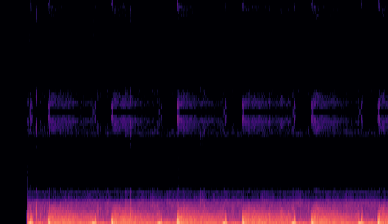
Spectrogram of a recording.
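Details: Patient with Marfan syndrome: slow heartbeat with a soft blowing noise filling the gaps; early diastolic decrescendo murmur of aortic regurgitation.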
